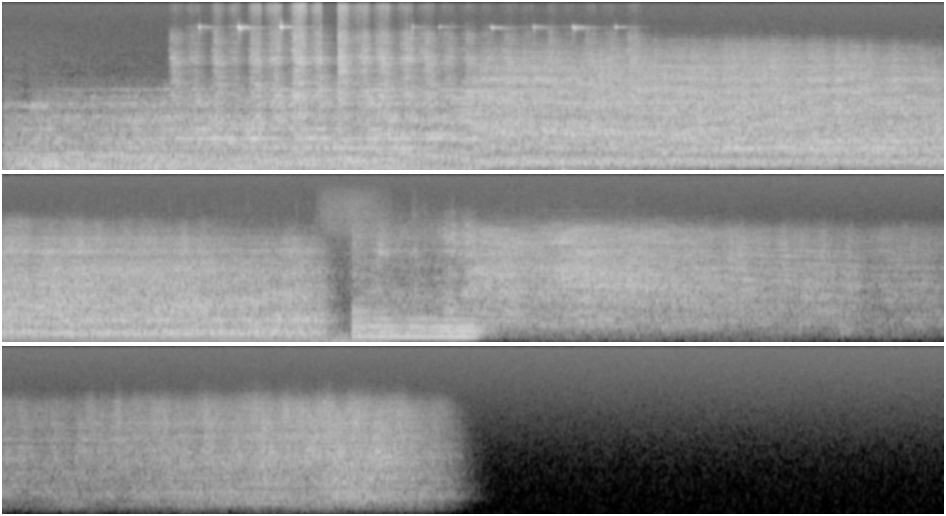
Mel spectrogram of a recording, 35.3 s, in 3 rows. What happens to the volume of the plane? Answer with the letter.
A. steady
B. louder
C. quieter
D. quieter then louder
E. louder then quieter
C.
